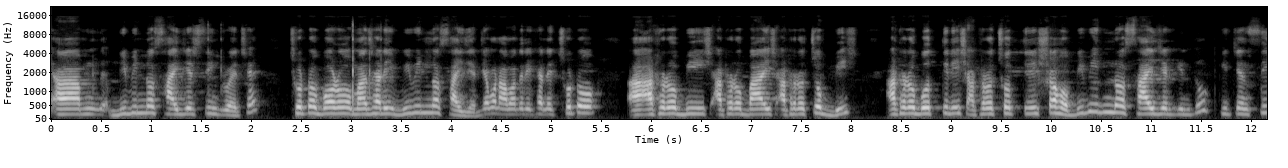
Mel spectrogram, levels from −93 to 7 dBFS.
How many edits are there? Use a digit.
0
